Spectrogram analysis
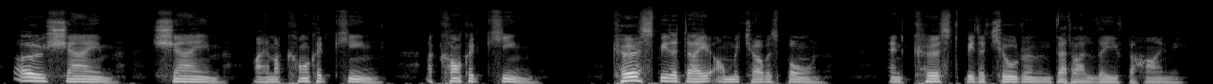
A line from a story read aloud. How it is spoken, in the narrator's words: As he grew worse, his mind became more and more excited, and his attendants from time to time heard him moaning in his anguish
